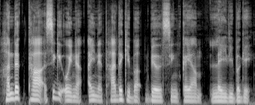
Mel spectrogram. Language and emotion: Manipuri, neutral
